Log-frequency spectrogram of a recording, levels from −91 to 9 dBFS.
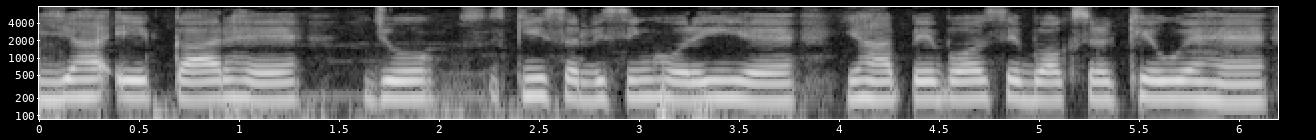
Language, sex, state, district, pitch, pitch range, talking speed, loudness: Hindi, female, Uttar Pradesh, Hamirpur, 200 Hz, 195-205 Hz, 175 wpm, -13 LUFS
